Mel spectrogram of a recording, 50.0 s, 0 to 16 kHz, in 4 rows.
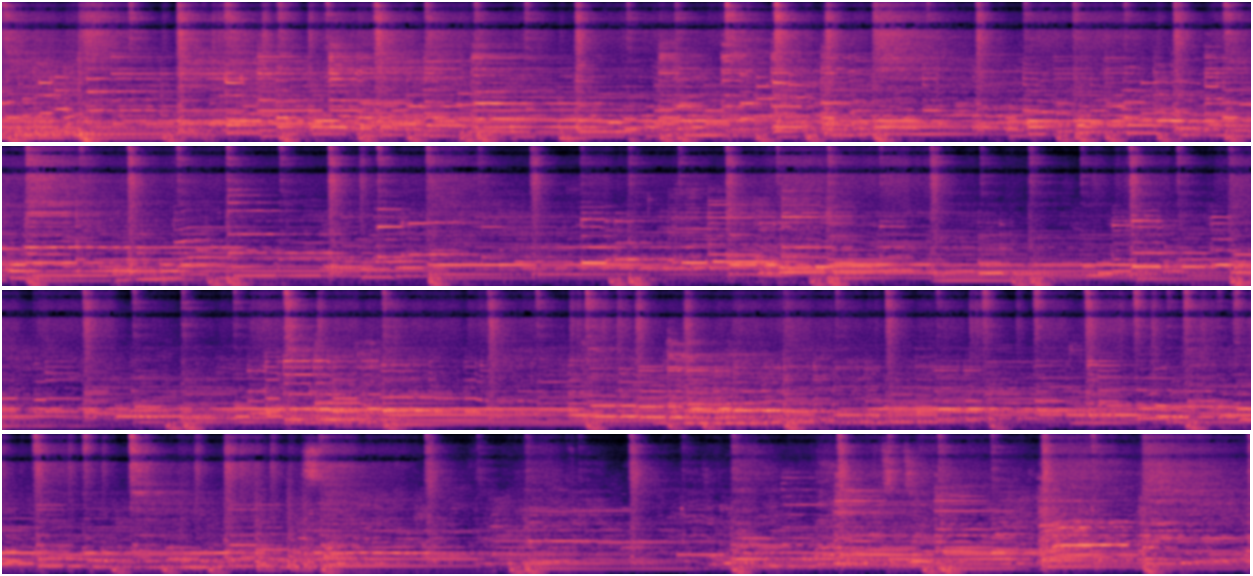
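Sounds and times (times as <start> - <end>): drum beat: 0.0 - 17.3, 18.6 - 19.2
lead guitar: 0.0 - 49.9
live band playing: 0.0 - 49.9.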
